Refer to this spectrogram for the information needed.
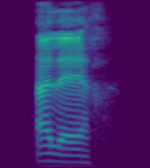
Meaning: third-person plural past historic of aller
- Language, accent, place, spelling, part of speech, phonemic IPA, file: French, France, Lyon, allèrent, verb, /a.lɛʁ/, LL-Q150 (fra)-allèrent.wav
